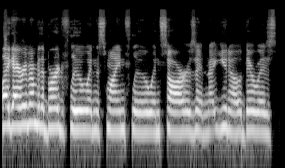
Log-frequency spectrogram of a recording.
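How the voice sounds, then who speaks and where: A woman's voice: medium pitch, flat delivery, moderate pace, dry recording, clean studio sound. A woman co-hosting a casual podcast chat, talkative and exasperated, filling her talk with "like". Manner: chatty, lots of "like" fillers, exasperated. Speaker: podcast co-host.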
